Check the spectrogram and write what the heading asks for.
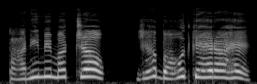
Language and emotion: Hindi, fearful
